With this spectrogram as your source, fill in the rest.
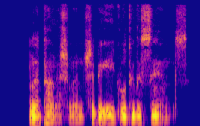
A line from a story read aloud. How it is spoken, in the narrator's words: he murmurs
